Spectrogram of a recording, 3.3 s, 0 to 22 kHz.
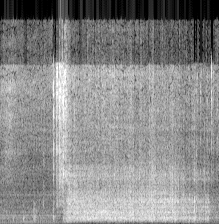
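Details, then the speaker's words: Mockmill 100/200 grain mill at a finer setting during calibration: motor hum, then a steady gritty grinding whir for about 2.5 seconds as grain feeds through. Produces nicely broken grains. Mill running normally. "I get some nice nicely broken grains"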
